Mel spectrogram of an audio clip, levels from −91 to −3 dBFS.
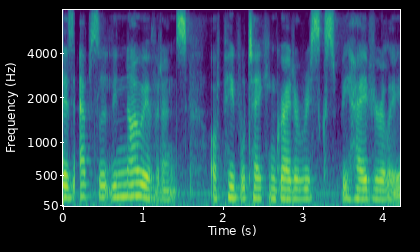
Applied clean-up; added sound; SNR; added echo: none; none; none; none.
